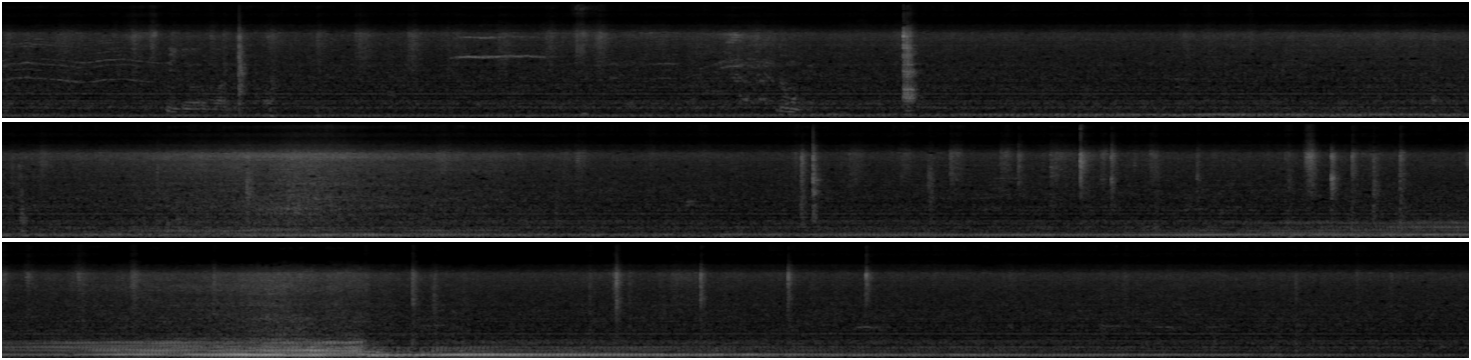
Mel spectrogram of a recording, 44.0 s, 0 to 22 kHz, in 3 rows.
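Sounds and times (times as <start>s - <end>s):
vehicle engine hum passing by: 14.9s - 21.4s, 26.1s - 41.7s.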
